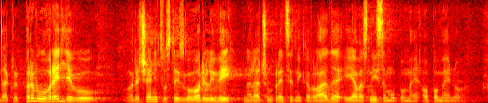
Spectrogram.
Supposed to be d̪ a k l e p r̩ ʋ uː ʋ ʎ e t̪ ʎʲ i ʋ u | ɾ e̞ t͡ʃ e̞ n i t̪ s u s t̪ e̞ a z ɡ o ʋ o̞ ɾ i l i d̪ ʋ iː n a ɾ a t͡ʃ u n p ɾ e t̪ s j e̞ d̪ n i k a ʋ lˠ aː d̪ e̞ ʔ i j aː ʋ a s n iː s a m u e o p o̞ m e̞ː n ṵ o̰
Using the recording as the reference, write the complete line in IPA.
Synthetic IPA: d̪ a k l e p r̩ ʋ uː ʋ ɾ e d̪ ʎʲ i ʋ u | ɾ e̞ t͡ʃ e̞ n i t̪ s u s t̪ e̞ i z ɡ o ʋ o̞ ɾ i l i ʋ iː n a ɾ a t͡ʃ u n p ɾ e t̪ s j e̞ d̪ n i k a ʋ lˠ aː d̪ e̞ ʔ i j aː ʋ a s n iː s a m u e o p o̞ m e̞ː n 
